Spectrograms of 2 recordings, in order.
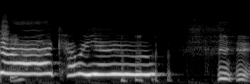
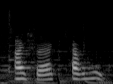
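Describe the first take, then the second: First: The greeting is said louder, with more energy. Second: The greeting is said at normal volume.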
